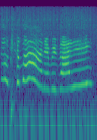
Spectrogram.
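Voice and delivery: high, loud and bouncy cheer; cheery SpongeBob voice. Retold or imitated. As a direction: play an overly happy cartoon. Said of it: "Just like".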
